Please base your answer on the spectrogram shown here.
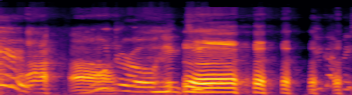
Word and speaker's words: Boudreaux: Boudreaux and Tip. You got me sounding like you. Say it like this. Boudreaux. Boudreaux. Boudreaux. Boudreaux. Boudreaux Boudreaux. and Thibodeau.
